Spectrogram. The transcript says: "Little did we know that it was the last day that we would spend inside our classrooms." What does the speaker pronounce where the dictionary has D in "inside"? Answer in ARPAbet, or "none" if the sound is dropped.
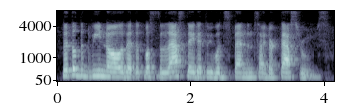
D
